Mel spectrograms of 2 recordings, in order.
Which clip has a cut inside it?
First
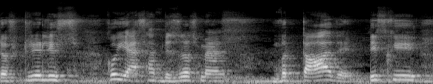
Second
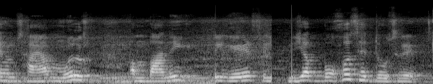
second; 1 cut; at 2.9 s

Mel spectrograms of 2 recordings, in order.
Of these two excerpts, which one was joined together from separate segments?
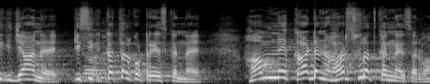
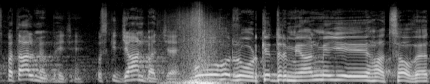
second; 1 cut; at 1.8 s

